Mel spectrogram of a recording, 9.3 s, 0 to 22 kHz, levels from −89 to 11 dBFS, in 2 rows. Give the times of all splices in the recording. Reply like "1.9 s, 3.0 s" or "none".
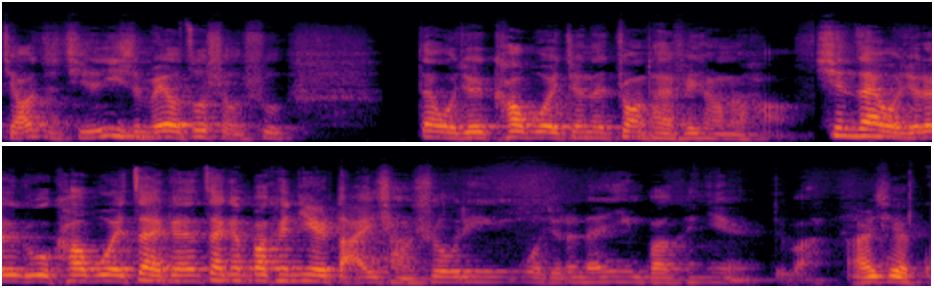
none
